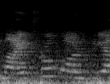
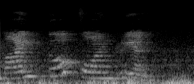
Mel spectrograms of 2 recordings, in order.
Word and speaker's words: माइटोकॉन्ड्रियन: इसका प्रोनाउंसिएशन देखिएगा बच्चे, मोस्टली माइटोकॉन्ड्रिया कहते हैं, ठीक है। क्या कहते हैं, माइटोकॉन्ड्रिया, लेकिन ये क्या है, माइटोकॉन्ड्रियन।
